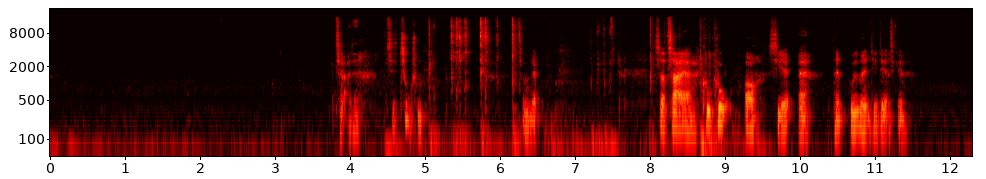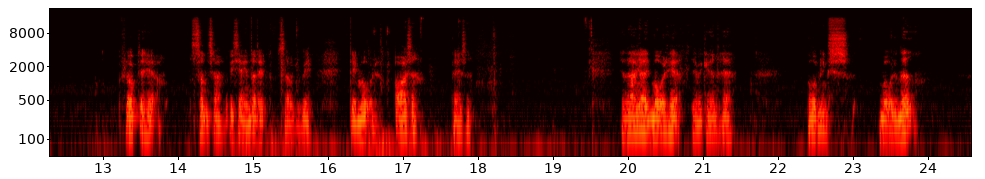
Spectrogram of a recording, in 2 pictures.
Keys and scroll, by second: 6.0 Return, 7.1 Escape, 16.4 Escape.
